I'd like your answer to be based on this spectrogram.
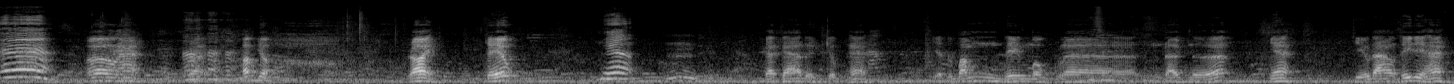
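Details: Adult male practitioner; normal speech.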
